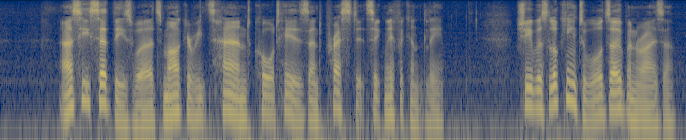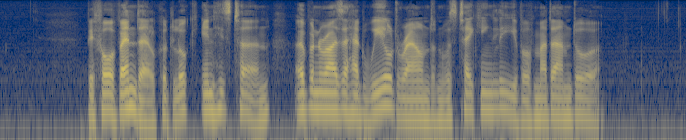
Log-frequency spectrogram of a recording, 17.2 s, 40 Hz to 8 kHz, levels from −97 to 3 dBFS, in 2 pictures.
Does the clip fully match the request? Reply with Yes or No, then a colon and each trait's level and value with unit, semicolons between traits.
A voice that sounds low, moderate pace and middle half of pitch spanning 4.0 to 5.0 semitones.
No: low, 105 Hz; slow, 125 wpm; average, 4.6 semitones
